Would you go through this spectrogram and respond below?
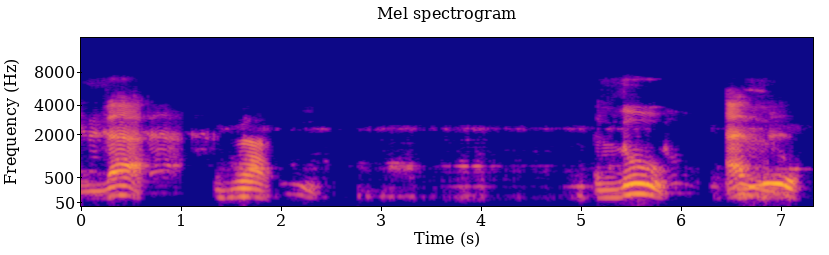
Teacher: Zal itu sifatnya rokhawah. Ada suara yang ngalir tuh.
